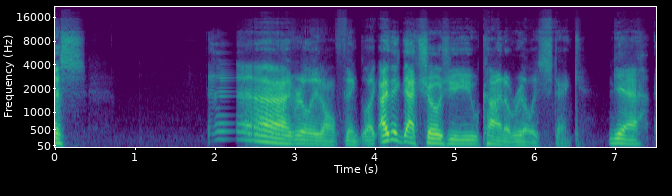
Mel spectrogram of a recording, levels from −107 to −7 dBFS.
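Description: At 2.07 to 2.29 s the sound stalls into a fading continuation of itself for about 0.19 s, a call audio freeze. Packets were likely held up in transit, letting the jitter buffer run dry; the receiver extended the last sound, then resumed where it stopped, adding delay without losing material.

Shortly after, from 2.47 to 2.50 s, short concealed packet loss leaves a brief smear. Roughly 20 ms of audio never arrived in time, and about 12 ms of synthesized continuation bridges the hole before blending back into the real signal.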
